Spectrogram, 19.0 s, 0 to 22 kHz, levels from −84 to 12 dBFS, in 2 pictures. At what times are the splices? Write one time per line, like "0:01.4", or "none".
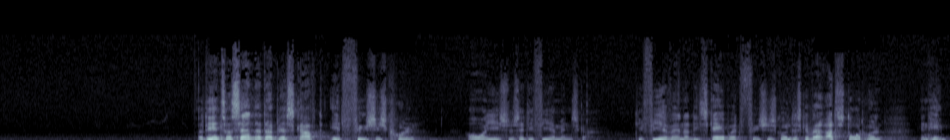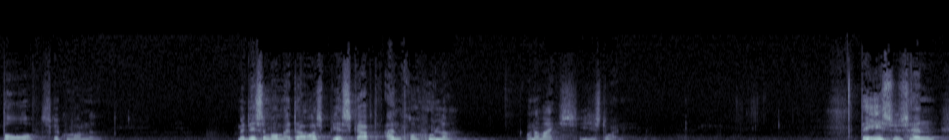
none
